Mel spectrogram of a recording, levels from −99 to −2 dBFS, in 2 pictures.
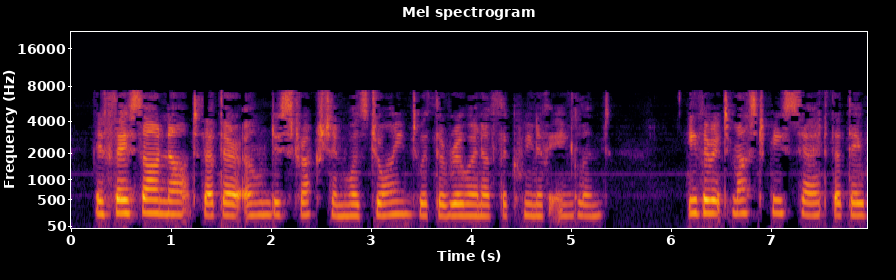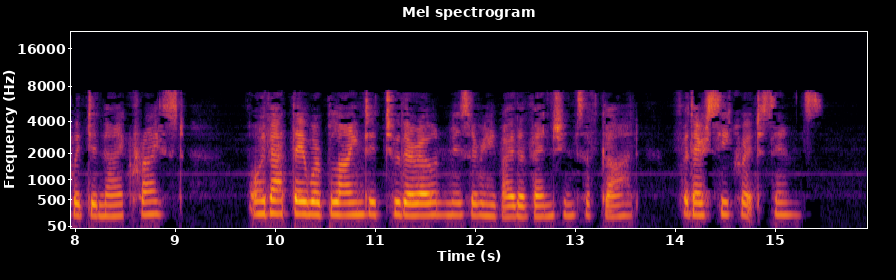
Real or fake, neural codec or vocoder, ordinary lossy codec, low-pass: fake; codec, 44.1 kHz, 7.8 kbps, Pupu-Codec; MP3, 32 kbps; 7.2 kHz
